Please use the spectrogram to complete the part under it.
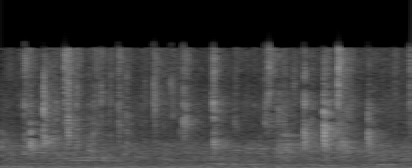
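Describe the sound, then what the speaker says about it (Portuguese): Steady rain falls and patters on a surface nearby, with dense irregular drips and splashes throughout at a moderate level, no voices. "eu adoro esse sonzinho de chuva, ó."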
